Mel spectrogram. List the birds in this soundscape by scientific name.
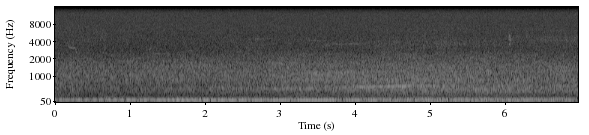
Turdus migratorius, Agelaius phoeniceus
